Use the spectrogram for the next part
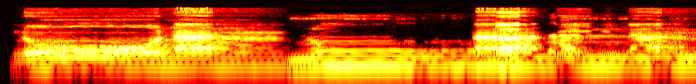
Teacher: ditahan ya, ada dengung. Kira-kira 3 harokat. Nunan naninan coba lagi.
